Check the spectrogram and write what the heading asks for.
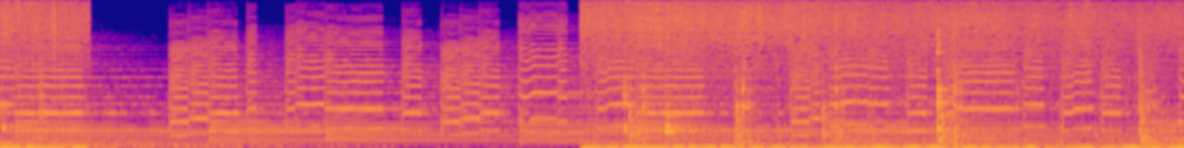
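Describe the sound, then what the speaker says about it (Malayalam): Onions sauté in a pan for masala macaroni, a steady, close sizzle and crackle of frying with occasional stirring scrapes, layered under a musical background. "എന്നിട്ട് ഇതൊരു ഗോൾഡൻ കളർ ആവുന്നവരെ നന്നായിട്ട് വഴറ്റി കൊടുക്കണം"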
